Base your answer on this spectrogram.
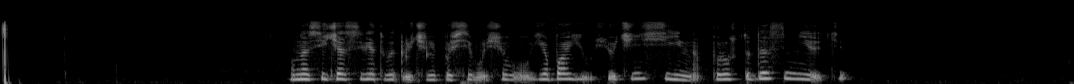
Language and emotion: Russian, sad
